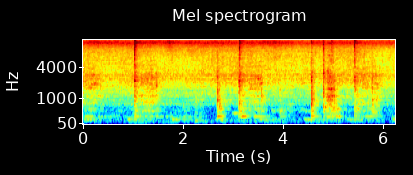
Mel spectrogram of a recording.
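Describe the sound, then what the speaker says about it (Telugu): Sweet corn frying in a pan crackles softly as salt is stirred in, with a spatula scraping and tapping sharply in several distinct strokes over a low, steady sizzle. "ఇప్పుడు సరిపడా ఉప్పు, కొంచెం కలుపుకుందాం."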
